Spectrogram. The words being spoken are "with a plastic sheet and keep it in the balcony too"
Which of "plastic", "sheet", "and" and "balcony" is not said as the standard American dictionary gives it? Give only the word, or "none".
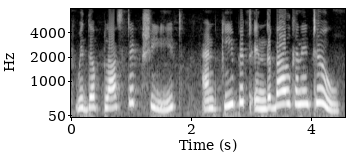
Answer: none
